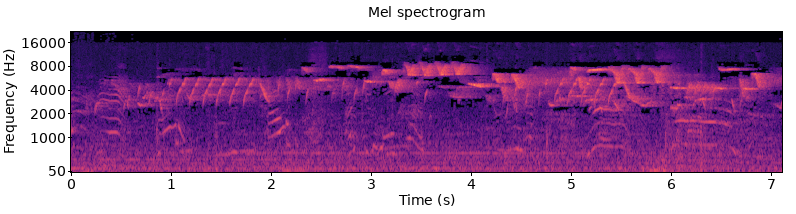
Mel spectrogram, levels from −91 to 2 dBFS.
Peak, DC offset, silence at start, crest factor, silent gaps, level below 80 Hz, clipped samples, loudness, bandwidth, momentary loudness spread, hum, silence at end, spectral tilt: -10 dBFS; under 0.1%; 0 s; 18 dB; none; -50 dBFS; under 0.1%; -25 LUFS; over 20 kHz; 11 LU; none; 0 s; 0 dB/octave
